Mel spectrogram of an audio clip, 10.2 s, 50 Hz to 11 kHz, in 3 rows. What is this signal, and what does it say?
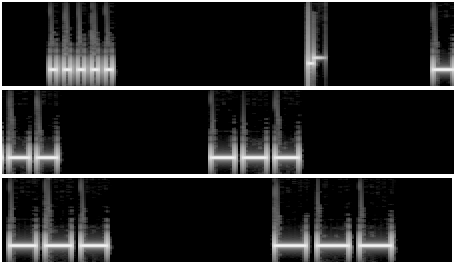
Morse code, heard as a keyed tone, about 19 wpm, spaced as for 6 wpm, 700 Hz. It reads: 5 OOOO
